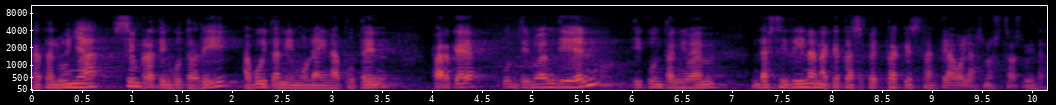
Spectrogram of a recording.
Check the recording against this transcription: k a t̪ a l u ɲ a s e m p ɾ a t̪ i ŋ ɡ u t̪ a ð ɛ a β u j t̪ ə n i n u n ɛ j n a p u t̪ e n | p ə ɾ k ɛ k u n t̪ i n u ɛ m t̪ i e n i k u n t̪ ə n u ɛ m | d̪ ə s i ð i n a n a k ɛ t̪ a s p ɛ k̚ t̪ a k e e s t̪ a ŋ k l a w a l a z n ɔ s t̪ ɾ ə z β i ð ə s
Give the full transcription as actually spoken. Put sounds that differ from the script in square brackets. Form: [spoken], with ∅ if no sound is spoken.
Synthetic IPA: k a t̪ a l u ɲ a s e m p ɾ a t̪ i ŋ ɡ u t̪ a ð [i] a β u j t̪ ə n i [m] u n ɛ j n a p u t̪ e n | p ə ɾ k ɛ k u n t̪ i n u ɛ m [d̪] i e n i k u n t̪ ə n u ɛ m | d̪ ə s i ð i n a n a k ɛ t̪ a s p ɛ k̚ t̪ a k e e s t̪ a ŋ k l a w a l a z n ɔ s t̪ ɾ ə z β i ð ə s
